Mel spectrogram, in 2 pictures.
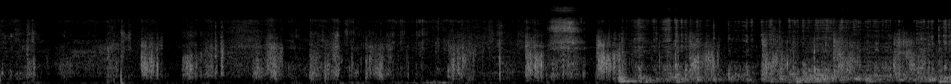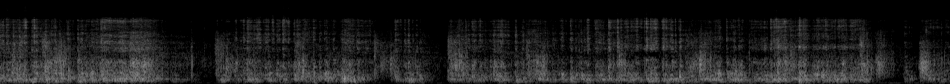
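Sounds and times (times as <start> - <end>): plastic canister scraping on ground: 6.0 - 19.0.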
